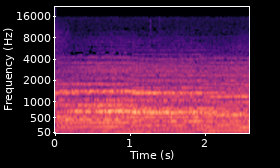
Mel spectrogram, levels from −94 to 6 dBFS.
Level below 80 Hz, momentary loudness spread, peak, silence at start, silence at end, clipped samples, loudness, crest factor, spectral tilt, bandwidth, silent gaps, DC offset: -38 dBFS; 5 LU; -4 dBFS; 0 s; 0 s; under 0.1%; -18 LUFS; 14 dB; -7 dB/octave; 8.8 kHz; none; under 0.1%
